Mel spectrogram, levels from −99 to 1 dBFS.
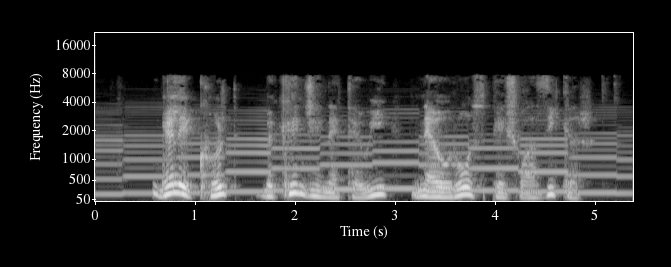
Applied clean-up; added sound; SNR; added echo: none; Wind instrument, woodwind instrument; 12 dB; none.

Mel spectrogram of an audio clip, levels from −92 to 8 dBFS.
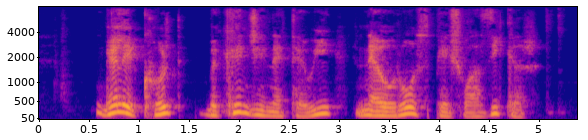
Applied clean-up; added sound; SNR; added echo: none; none; none; none.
